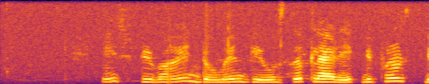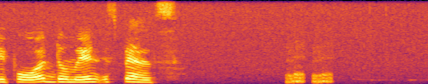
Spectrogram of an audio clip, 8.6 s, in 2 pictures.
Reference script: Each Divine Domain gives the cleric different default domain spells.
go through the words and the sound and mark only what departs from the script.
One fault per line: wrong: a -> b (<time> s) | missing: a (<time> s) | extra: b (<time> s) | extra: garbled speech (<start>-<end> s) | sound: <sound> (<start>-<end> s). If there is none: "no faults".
sound: laugh (7.1-7.6 s)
